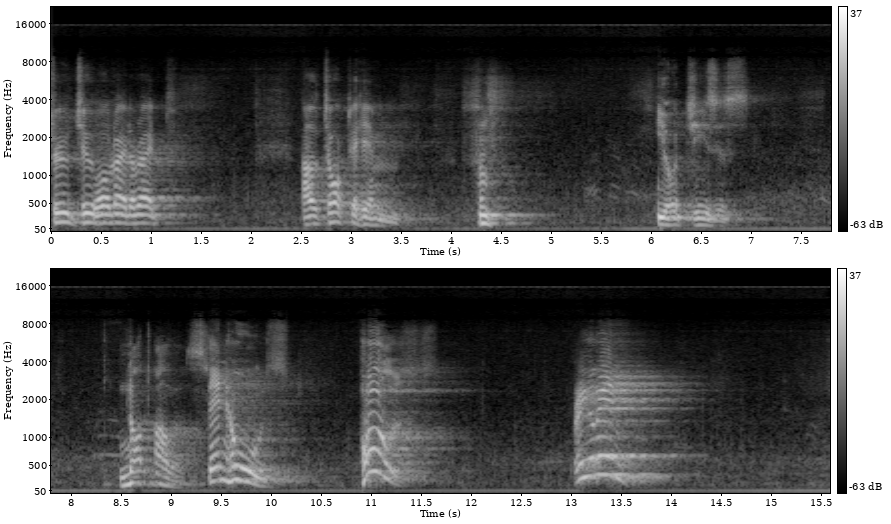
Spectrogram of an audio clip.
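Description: A middle-aged man speaks forcefully in short, dramatic bursts with pauses between them.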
